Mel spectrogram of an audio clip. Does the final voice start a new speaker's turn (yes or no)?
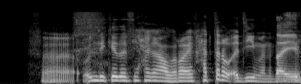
yes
